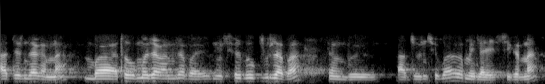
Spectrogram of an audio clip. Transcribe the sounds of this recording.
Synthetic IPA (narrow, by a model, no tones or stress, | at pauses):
ad͡ʒɯnzaɡɯnːabatʰɔmɔzaŋanzabajnisɯɾbɯbuɾzabasɯŋbɯ | ad͡ʒunsʰɯbamilajsiɡɯnːa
